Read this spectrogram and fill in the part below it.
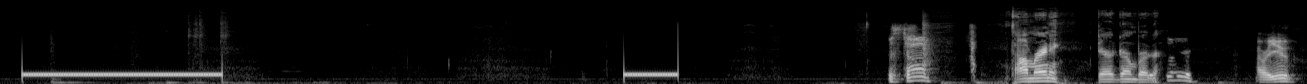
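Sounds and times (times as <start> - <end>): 
telephone dial tone: 0.2 - 2.3, 6.2 - 6.8
speech: 8.9 - 9.4, 10.2 - 12.0, 12.6 - 13.0.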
